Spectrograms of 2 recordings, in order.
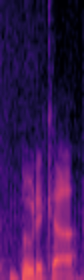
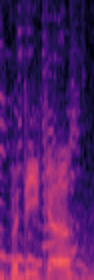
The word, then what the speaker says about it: Boudica: Berryman how's it going yeah it's it's boudica it's like look it up I was calling her badika and then I saw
